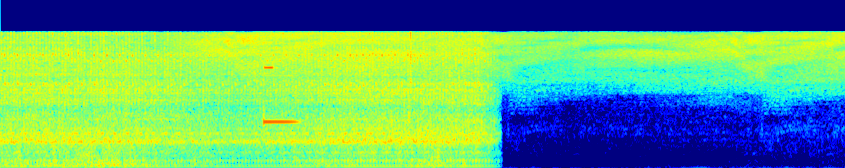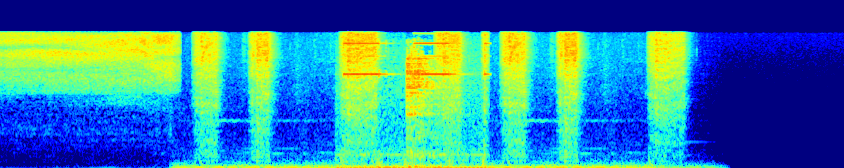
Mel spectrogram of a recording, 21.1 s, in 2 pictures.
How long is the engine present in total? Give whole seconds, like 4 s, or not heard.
6 s.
